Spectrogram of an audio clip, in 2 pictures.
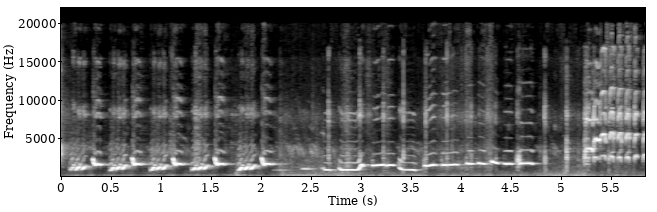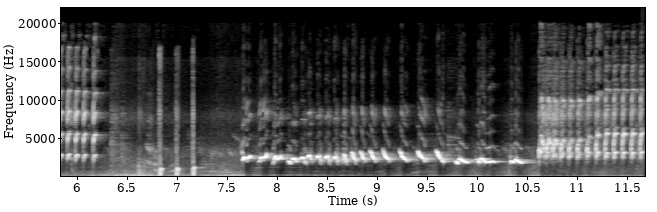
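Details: A white-rumped shama in full song, seeking an opponent: looping rising whistles repeated in a row, sliding whistled notes, sharp clicks, a high buzzy burst, then a fast rattling trill and a shrill high flourish.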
